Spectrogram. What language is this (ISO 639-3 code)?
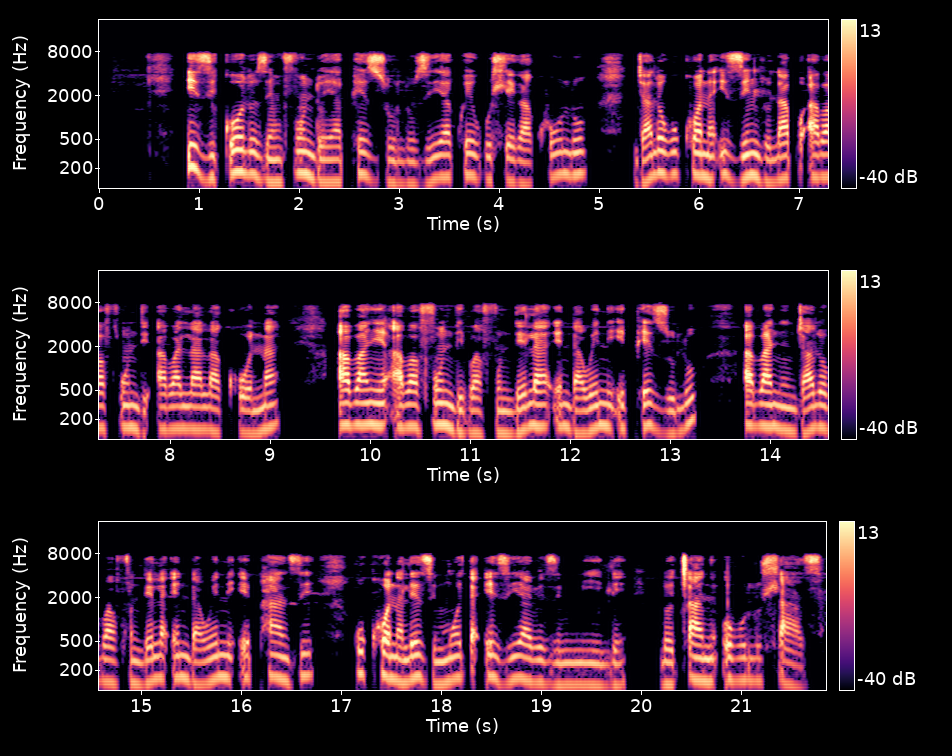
nde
